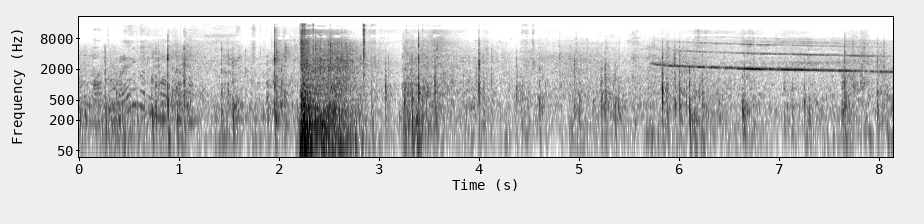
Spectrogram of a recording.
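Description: Diwali firecrackers going off around the rooftop: one loud bang about two seconds in, scattered small pops, and from about six seconds a long whistle that glides slowly down in pitch, like a whistling firework.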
